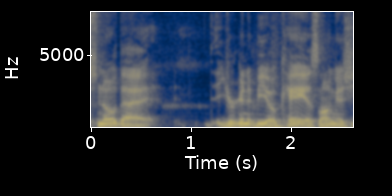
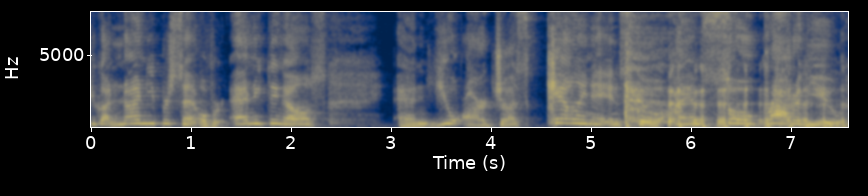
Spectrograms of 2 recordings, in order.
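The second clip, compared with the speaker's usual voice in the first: put-on yell, higher; 10 semitones higher, 3 dB louder than usual. Retelling a viral video of a dad praising his son's grade: imitating a dad yelling. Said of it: "yelling at him for doing such a great job".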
